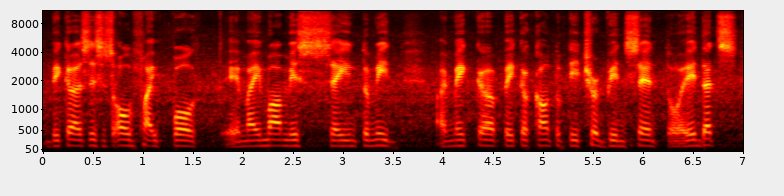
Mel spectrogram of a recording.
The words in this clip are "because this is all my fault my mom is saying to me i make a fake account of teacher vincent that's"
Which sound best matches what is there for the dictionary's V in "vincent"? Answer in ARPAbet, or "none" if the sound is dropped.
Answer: B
